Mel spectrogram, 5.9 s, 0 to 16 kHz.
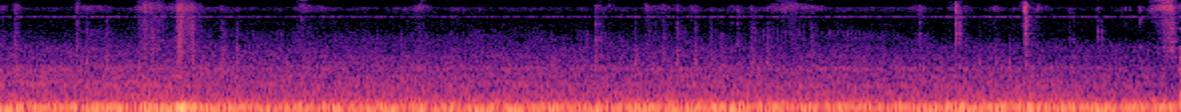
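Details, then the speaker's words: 2015 Renault Megane 3/Fluence 1.5 dCi diesel braking, cruising and on throttle after the fuel return hose was replaced with a softer one: steady low rumble and no droning hum; the hose swap cured the noise. "gaz veriyorum hala ses yok bıraktım gazı Şimdi de ses yok yani yaptığımız işlem başarılı oldu hortumu değiştir bu ultu sorununu ortadan kaldırdı"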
